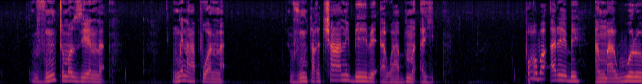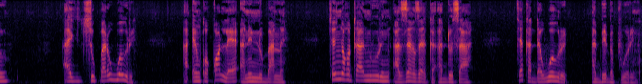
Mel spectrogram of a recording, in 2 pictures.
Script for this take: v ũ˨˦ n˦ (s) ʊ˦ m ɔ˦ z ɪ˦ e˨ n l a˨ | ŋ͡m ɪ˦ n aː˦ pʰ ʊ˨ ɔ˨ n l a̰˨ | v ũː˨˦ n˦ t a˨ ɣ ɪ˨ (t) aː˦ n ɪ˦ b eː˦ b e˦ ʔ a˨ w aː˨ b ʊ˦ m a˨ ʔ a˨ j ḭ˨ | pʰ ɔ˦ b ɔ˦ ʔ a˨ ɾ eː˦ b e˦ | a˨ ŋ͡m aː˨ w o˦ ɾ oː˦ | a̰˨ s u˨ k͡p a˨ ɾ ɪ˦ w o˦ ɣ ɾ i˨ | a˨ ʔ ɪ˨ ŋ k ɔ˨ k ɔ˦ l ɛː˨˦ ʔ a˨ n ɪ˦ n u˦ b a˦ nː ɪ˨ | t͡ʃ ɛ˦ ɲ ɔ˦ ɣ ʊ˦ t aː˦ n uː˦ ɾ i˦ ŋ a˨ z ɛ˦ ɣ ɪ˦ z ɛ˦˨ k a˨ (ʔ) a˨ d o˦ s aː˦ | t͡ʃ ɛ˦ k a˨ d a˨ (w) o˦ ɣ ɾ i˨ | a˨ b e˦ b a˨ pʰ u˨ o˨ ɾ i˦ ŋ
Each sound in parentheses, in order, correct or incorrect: incorrect, incorrect, correct, correct

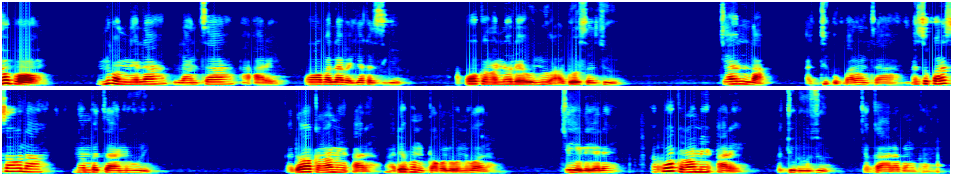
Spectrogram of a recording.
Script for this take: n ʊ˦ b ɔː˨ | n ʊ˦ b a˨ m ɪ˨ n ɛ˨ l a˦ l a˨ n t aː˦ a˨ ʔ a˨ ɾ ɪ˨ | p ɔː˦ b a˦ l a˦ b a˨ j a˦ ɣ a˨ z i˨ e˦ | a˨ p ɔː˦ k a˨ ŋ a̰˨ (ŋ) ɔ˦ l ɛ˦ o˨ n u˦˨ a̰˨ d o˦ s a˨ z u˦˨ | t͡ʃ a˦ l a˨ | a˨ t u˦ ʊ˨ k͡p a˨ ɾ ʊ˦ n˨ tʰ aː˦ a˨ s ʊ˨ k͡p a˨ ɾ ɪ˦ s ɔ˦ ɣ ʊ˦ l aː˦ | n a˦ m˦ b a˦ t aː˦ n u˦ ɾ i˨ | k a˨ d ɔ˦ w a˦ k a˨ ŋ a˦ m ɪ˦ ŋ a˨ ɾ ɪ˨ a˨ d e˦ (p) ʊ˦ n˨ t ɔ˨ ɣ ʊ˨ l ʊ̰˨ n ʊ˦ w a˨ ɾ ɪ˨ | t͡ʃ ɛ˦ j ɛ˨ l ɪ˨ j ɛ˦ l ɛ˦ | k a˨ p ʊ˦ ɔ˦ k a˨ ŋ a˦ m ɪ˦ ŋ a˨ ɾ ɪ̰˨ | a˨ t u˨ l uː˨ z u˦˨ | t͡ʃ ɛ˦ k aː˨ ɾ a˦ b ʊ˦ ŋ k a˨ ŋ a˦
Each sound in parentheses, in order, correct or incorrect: incorrect, incorrect

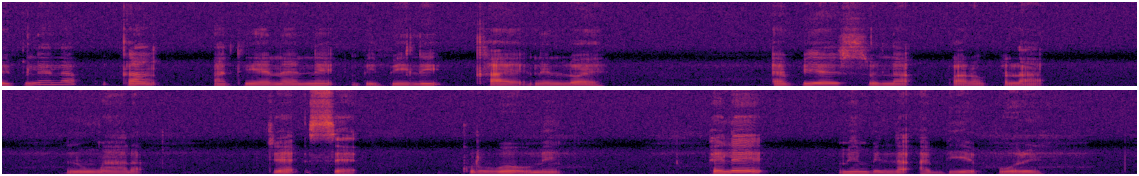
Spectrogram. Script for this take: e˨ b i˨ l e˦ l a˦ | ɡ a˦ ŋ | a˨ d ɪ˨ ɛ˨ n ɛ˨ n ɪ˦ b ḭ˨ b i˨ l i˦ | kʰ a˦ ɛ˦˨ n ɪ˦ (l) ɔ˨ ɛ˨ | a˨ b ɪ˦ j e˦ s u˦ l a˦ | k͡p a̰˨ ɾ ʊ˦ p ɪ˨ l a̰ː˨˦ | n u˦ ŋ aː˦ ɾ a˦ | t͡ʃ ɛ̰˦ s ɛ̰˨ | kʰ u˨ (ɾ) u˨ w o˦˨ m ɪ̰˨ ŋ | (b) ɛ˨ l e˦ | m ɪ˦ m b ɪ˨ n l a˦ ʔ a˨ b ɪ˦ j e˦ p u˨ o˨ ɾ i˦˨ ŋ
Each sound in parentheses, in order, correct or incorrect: correct, correct, incorrect

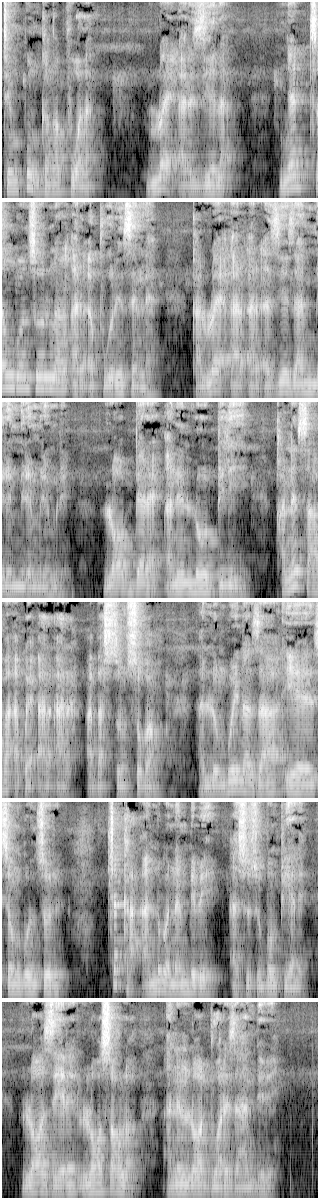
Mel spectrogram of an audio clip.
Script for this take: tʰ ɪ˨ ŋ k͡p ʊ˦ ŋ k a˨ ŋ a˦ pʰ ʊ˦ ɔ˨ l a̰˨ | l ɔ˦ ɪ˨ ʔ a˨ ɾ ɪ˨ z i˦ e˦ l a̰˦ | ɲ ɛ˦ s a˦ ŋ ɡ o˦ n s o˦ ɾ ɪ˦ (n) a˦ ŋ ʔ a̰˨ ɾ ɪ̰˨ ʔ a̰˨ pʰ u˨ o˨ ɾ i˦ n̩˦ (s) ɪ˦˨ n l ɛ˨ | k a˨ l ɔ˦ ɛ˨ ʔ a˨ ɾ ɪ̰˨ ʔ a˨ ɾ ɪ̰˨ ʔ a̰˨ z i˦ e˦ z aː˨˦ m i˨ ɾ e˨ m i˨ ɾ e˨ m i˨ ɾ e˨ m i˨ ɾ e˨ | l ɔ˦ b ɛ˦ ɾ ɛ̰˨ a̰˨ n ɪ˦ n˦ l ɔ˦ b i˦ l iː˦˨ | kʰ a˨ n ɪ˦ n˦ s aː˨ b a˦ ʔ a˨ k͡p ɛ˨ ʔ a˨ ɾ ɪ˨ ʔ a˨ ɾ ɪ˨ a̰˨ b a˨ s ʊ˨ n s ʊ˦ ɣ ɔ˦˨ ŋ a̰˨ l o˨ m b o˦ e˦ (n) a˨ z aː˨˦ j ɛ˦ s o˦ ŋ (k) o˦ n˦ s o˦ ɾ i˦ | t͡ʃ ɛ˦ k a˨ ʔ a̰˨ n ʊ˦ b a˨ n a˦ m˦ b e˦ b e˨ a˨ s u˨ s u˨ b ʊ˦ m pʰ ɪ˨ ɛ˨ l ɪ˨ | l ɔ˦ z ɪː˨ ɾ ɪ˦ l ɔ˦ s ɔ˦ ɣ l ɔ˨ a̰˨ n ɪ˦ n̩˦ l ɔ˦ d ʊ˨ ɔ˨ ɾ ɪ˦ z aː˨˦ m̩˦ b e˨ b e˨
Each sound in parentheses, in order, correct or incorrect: correct, correct, correct, incorrect

